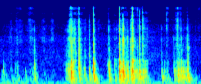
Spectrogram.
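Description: A quick run of hard plastic knocks and rattles as a smart key fob is handled and set into the car's centre-console cup holder key slot, starting just under a second in and stopping near the end.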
